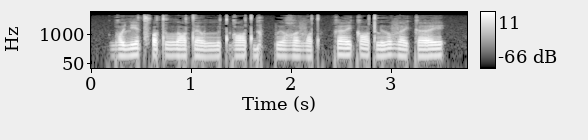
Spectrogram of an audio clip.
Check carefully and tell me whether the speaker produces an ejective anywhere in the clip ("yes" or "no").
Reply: yes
